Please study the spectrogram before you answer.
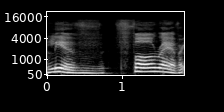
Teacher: Forever começa em F. O F e o V são feitos no mesmo local, né? Olha, lábio inferior, lá no dente superior.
